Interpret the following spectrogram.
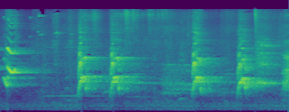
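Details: High-pitched barking from a black and tan Chihuahua held at a Devore shelter, six shrill, tonal yaps in uneven pairs separated by short gaps, with a low room hum underneath.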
